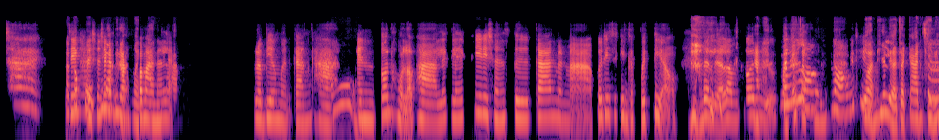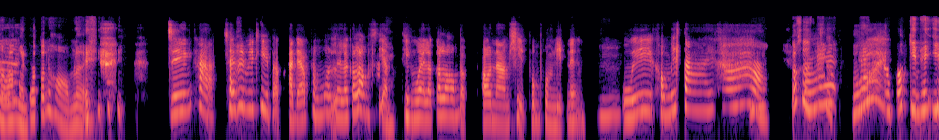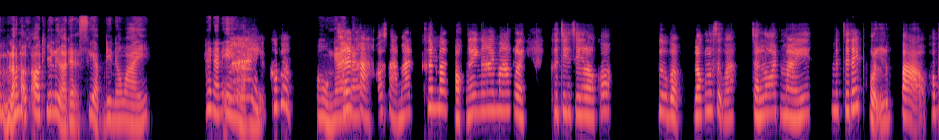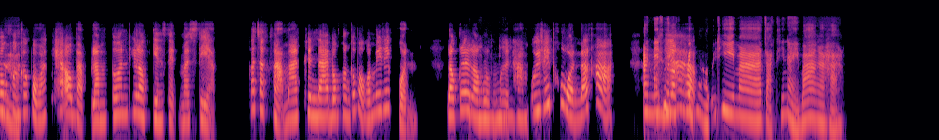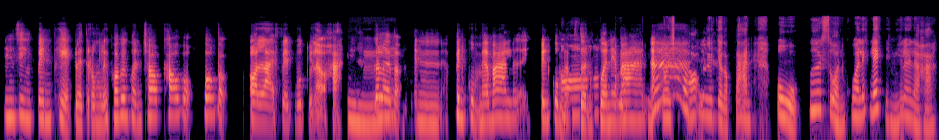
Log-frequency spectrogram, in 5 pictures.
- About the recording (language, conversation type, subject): Thai, podcast, จะทำสวนครัวเล็กๆ บนระเบียงให้ปลูกแล้วเวิร์กต้องเริ่มยังไง?
- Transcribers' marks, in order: chuckle; put-on voice: "ก็เลยลอง"; put-on voice: "ใช่"; chuckle; other noise; in English: "adapt"; laughing while speaking: "แล้วเรา"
